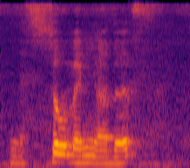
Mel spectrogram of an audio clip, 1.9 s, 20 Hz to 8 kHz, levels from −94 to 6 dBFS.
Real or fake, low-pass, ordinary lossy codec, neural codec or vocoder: fake; 7.2 kHz; AAC, 48 kbps; codec, 44.1 kHz, 2.6 kbps, DAC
